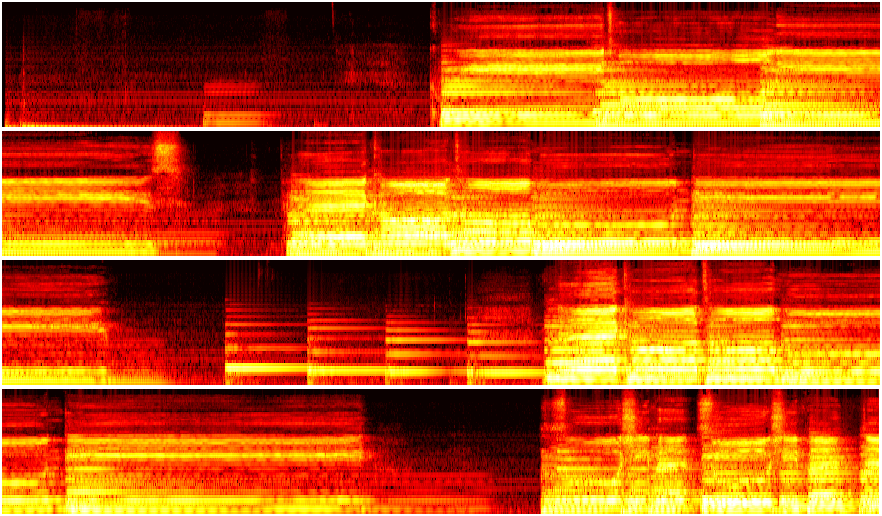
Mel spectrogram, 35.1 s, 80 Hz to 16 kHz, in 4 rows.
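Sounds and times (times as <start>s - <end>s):
tenor singing: 4.3s - 10.6s, 11.6s - 19.0s, 23.0s - 30.1s, 31.8s - 35.1s.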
